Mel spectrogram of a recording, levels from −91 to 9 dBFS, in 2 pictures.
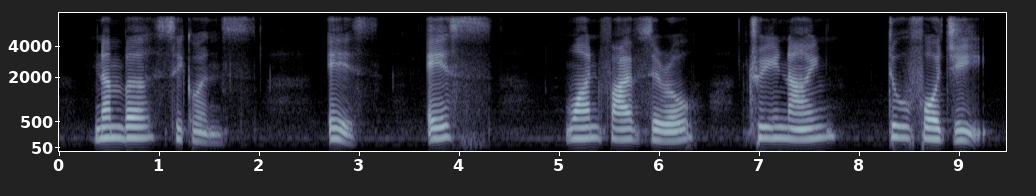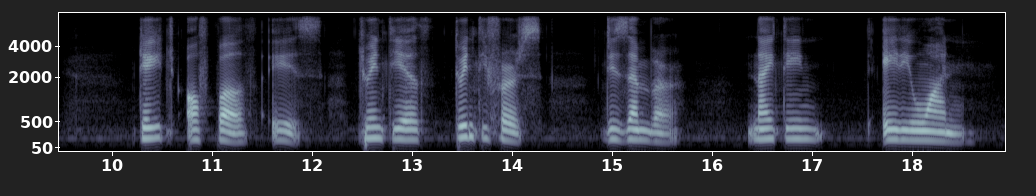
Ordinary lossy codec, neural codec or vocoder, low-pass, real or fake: none; none; 7.2 kHz; real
